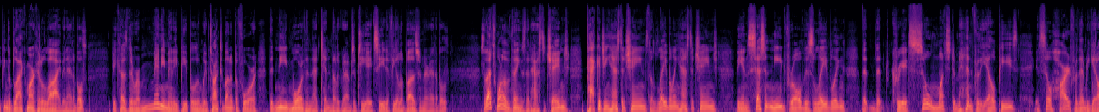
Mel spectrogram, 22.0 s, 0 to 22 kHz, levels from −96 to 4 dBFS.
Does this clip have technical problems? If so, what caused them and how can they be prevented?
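No, there are no technical problems in this recording.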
